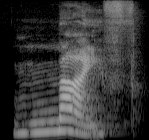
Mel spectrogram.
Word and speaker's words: knife: But knife, the main word here, has a silent K.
